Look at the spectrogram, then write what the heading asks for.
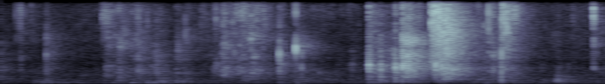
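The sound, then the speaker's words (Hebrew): Someone takes a sip of water: a few seconds of wet sloshing and slurping noises with occasional sharp clicks, fairly quiet and with no talking. “תכף אני אקח שוק מים.”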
